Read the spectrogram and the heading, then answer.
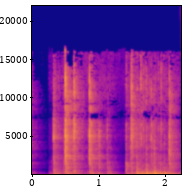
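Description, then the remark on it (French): Someone rattles and bangs at a door locked with a key that won't open, a burst of knocking thumps and jostling clatter, then a pause and another heavier round of shaking, with no voices. “C'est toi qui as bloqué la porte C'est fermé à clé”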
